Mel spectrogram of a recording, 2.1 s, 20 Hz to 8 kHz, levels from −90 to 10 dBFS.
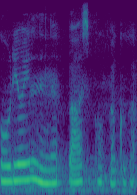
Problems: low volume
